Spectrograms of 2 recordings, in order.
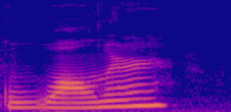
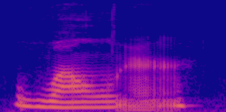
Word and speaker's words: Wellner: Wellner. Wellner. I feel like sometimes it rolls off the tongue as like Walner. Wellner. I have to really be doing my radio voice to pronounce it correctly.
